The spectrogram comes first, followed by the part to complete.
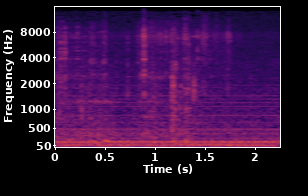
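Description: A few faint, light clicks and taps from handling the metal float and bowl of a Holley 2280 carburetor while the floats are bent and set level, over a steady low hum.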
